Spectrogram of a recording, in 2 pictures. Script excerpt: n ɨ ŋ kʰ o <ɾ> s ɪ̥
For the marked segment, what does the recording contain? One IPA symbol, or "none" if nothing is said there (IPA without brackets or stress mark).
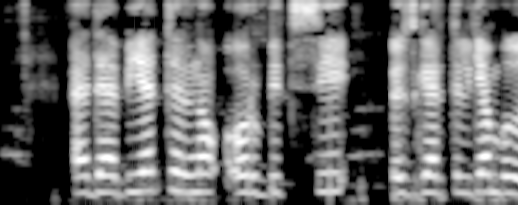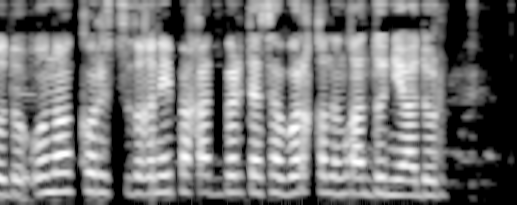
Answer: ɾ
